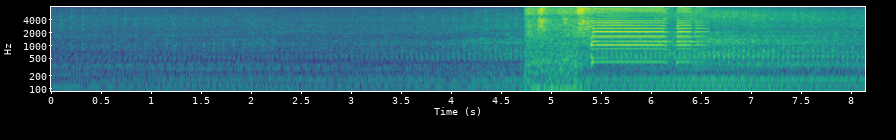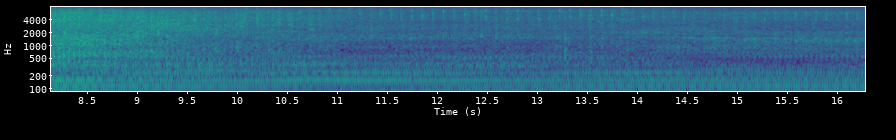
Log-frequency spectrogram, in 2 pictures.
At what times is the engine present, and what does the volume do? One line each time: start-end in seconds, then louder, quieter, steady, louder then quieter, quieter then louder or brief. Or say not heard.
0.0-16.2 louder then quieter.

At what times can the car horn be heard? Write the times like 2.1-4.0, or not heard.
4.7-6.6.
